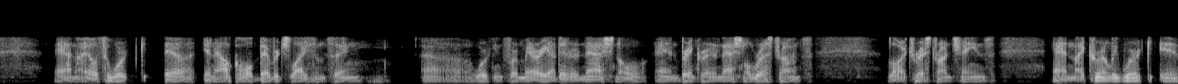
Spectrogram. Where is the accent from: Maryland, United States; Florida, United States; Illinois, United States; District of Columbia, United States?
Illinois, United States; Chicago; moved away as an adult; now in California, United States; I'm originally from Chicago, Illinois, and I moved out to California, let's just say, a little while ago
